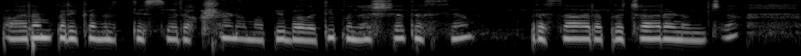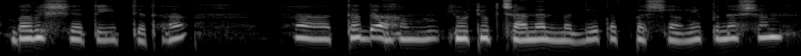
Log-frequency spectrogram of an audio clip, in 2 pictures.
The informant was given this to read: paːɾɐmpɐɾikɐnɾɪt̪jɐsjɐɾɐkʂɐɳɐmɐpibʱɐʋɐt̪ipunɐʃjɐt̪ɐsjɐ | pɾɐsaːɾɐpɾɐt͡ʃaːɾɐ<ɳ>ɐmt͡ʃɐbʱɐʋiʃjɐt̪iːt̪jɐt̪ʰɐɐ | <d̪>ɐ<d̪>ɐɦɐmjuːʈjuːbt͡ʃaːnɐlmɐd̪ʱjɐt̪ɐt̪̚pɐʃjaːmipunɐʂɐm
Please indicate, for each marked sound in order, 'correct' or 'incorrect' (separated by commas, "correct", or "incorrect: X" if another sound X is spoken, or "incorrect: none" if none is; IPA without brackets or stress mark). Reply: correct, incorrect: t̪, correct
